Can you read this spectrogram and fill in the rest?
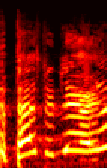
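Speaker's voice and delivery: high, loud giggling call of a name; laughing kids. Retold or imitated. Kids on the bus teasing painted pastor, high giggling. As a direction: mimic giggling teens teasing their leader. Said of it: "And they're laughing".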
